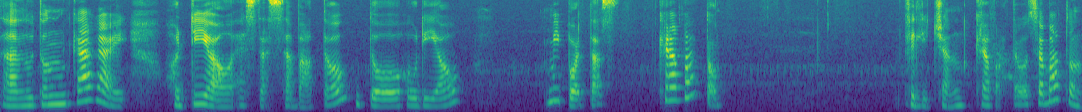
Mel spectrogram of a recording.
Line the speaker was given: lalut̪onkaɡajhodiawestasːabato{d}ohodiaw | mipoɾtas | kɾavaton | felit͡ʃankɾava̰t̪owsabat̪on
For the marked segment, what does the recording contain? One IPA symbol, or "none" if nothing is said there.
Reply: d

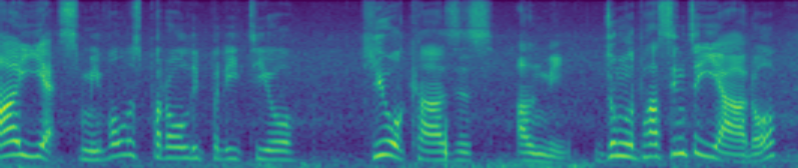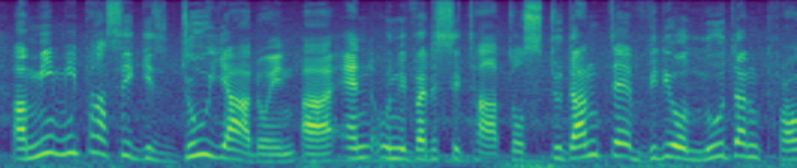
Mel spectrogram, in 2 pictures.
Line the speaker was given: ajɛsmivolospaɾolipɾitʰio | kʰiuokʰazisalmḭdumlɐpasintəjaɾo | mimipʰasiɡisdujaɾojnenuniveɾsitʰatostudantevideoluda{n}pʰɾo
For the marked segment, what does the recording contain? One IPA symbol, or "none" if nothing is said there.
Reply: n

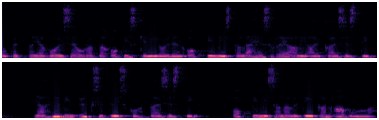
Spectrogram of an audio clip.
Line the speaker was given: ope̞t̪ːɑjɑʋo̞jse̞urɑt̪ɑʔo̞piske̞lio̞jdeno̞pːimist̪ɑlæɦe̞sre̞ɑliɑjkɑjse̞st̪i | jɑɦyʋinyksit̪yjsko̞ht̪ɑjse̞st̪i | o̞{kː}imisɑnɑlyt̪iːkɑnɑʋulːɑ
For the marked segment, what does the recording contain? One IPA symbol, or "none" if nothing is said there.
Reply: pː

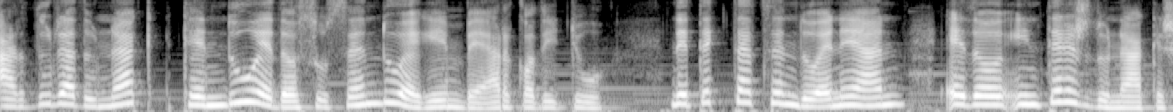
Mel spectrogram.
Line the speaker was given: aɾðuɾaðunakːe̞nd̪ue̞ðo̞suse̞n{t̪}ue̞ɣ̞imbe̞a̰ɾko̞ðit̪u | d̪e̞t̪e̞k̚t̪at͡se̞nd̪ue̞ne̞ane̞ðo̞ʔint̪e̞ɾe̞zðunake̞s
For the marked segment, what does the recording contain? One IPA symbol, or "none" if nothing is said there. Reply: d̪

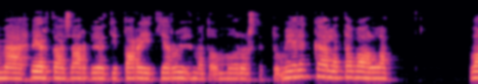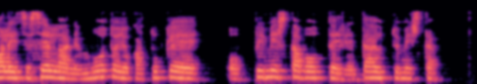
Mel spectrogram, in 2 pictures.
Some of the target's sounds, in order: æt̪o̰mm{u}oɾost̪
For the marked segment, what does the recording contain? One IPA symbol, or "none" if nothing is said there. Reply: u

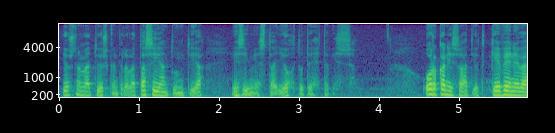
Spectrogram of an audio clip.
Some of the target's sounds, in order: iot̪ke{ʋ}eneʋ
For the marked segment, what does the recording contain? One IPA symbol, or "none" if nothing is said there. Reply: ʋ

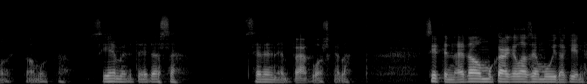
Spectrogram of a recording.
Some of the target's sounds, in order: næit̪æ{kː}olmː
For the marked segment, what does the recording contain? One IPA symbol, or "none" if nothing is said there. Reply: none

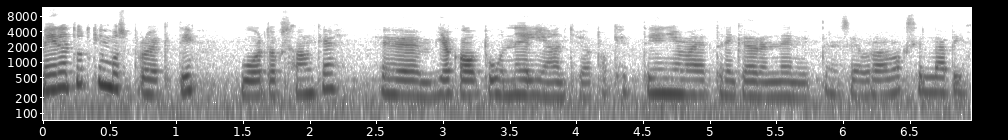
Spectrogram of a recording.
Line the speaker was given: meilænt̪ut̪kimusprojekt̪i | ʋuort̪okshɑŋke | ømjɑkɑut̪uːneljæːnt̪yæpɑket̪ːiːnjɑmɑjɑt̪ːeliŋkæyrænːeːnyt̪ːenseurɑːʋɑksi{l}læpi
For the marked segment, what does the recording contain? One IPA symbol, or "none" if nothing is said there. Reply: l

